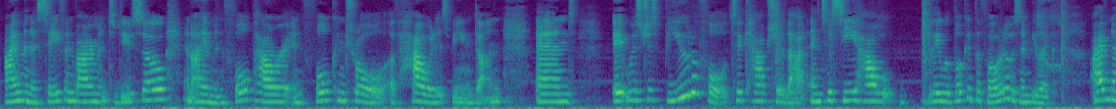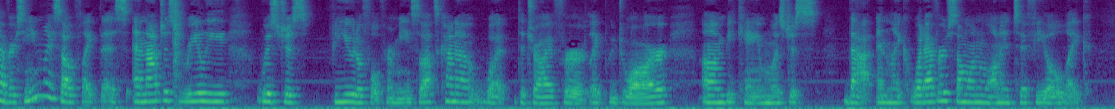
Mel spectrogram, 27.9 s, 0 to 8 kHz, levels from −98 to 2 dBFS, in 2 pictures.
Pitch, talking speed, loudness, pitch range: 205 Hz, 175 wpm, -33 LUFS, 180-230 Hz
